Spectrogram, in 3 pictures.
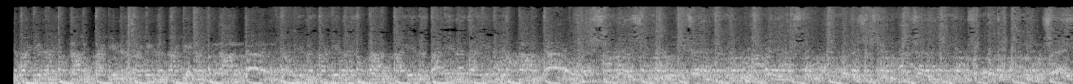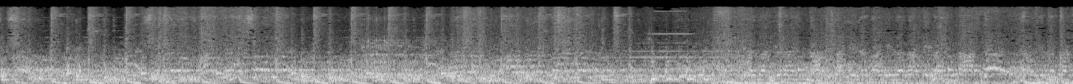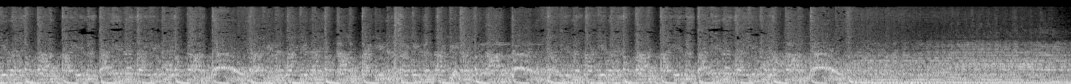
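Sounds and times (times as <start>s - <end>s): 
trailer background music ringtone: 0.2s - 32.1s.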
